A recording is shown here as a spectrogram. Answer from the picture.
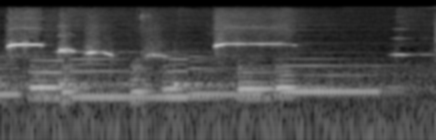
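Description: A man whistling a few short high notes, some sliding down in pitch, over light cartoon background music.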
